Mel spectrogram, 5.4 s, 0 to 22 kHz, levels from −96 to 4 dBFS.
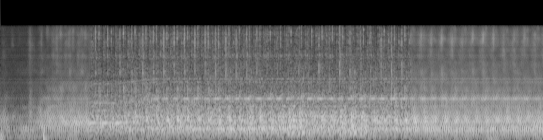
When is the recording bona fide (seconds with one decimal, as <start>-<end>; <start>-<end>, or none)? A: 0.9-4.1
